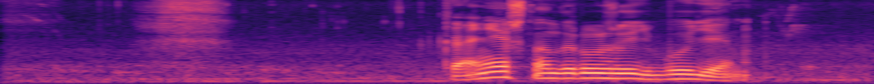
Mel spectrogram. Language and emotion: Russian, positive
